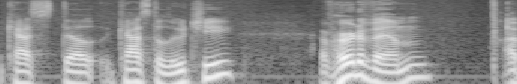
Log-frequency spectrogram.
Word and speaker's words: Castellucci: Castellucci.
